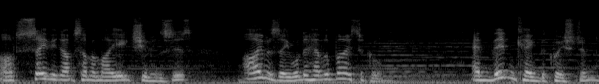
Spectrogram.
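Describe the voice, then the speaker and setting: Over music in the background, a woman with a London accent speaks fairly quickly at a medium pitch, her voice swinging very widely in pitch, with long, frequent pauses. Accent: old-fashioned southern English, London. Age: 80s+. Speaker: early typist and cyclist. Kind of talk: interview answer.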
